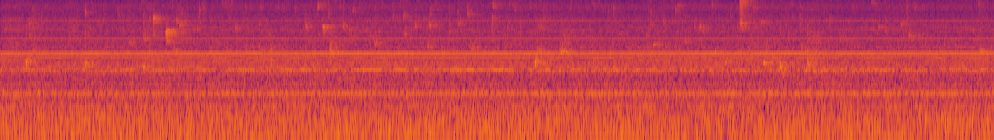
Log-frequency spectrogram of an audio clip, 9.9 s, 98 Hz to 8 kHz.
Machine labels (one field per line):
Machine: pump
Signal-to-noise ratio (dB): 6 dB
